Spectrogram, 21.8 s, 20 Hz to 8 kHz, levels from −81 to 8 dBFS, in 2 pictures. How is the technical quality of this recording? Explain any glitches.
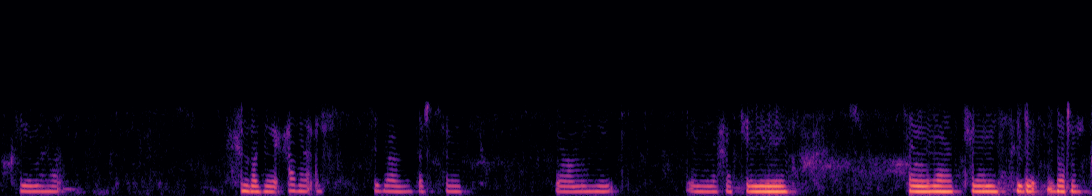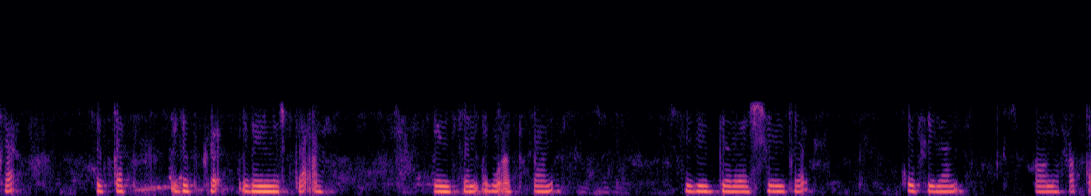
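The recording is degraded throughout by tandem speech coding, and in its last stretch an automatic gain control pulls the level down.

Tandem speech coding, throughout: the speech appears to have passed through about three low-rate speech codecs in a row, consistent with G.729A followed by two AMR-NB stages. Each stage re-encoded the previous one's damage. The result is rough, muffled and warbly, with nothing above about 3.8 kHz.

Automatic gain falling, 13.34 to 21.56 s: a gain control judged the input too loud, or its background too strong, and lowered its gain gradually by about 6 dB. The speech and the room background sink together, unlike the natural level change around 7 s, where the talker simply moves.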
